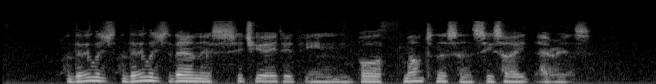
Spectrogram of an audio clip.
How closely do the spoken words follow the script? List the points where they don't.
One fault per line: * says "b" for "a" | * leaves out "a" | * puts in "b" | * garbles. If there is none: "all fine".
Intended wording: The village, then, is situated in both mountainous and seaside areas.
* puts in "the village"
